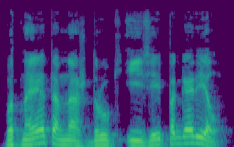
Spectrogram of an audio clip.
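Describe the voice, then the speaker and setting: A man voicing a stern older admiral who questions a subordinate in a flat, clipped way. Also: mid-range voice, normal speed, close to an everyday voice. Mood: explaining. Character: stern older male admiral interrogator, cool and dry.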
